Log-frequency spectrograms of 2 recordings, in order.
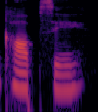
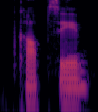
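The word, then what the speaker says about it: copse: riding through a green copsy cops copsy you know I'm not actually sure how to pronounce that word I've know what it means cops okay so cops there we go the more you know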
